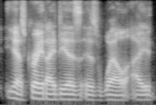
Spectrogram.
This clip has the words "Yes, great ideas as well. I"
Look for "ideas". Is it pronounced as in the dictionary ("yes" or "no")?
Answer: yes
